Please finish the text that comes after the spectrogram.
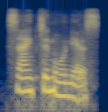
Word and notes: sanctimonious: Indian

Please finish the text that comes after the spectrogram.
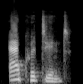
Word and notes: aquatint: Indian

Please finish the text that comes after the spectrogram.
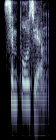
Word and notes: symposium: Indian

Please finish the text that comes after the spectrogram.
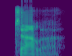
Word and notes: tala: British English

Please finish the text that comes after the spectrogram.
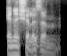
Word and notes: initialism: British English

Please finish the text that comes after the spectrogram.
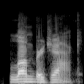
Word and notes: lumberjack: American English

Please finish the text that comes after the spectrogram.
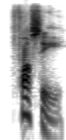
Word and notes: fussy: American English

